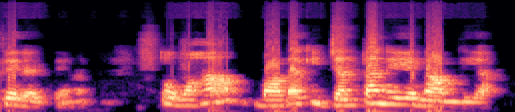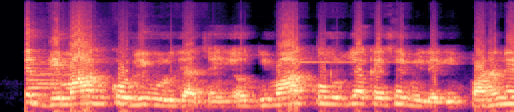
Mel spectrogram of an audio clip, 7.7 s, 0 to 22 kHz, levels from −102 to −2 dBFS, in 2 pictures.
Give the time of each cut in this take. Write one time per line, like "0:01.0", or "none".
0:04.0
